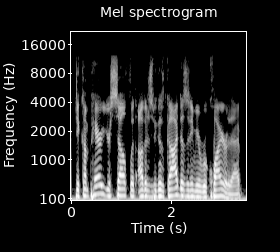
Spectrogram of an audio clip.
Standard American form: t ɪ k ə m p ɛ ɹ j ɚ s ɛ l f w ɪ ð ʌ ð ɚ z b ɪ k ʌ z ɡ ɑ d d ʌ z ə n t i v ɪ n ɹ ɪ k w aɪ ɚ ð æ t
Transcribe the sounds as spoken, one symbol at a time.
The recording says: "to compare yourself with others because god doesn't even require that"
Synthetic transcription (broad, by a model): t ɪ k ə m p ɛ ɹ j ɚ s ɛ l f w ɪ ð ʌ ð ɚ z b ɪ k ʌ z ɡ ɑ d d ʌ z ə n t i v ɪ n ɹ ɪ k w aɪ ɚ ð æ t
